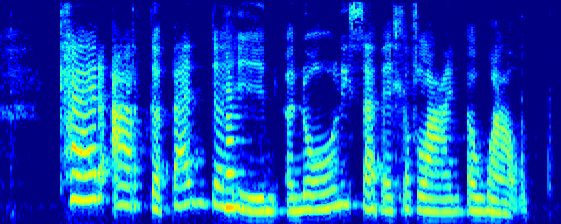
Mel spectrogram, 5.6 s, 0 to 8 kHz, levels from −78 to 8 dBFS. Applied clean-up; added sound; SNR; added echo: neural separator model SepFormer DNS4.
